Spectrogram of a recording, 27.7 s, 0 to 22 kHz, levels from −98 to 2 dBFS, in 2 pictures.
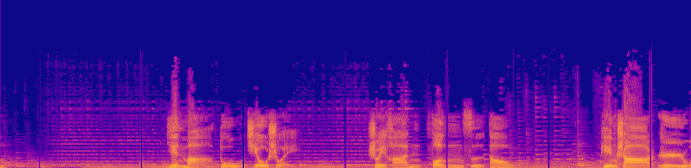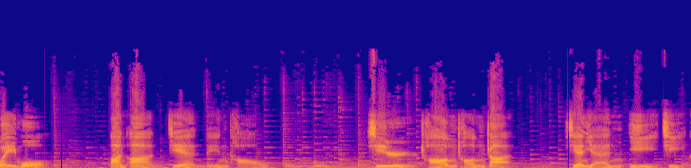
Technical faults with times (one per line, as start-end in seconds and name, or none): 0.77-0.80 gap at a join of encoded pieces
2.80-2.83 gap at a join of encoded pieces
4.83-4.87 gap at a join of encoded pieces
6.87-6.91 gap at a join of encoded pieces
8.91-8.95 gap at a join of encoded pieces
10.25 block of digital silence
10.95-10.98 gap at a join of encoded pieces
12.98-13.02 gap at a join of encoded pieces
14.69 block of digital silence
15.02-15.06 gap at a join of encoded pieces
25.16-25.19 block of digital silence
